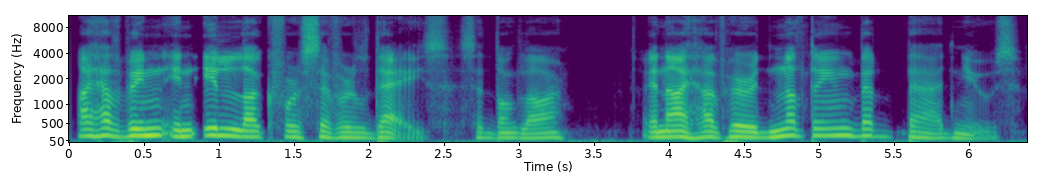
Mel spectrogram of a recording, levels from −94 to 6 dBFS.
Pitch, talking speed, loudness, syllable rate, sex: 145 Hz, 180 wpm, -17 LUFS, 4.1 syllables/s, male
